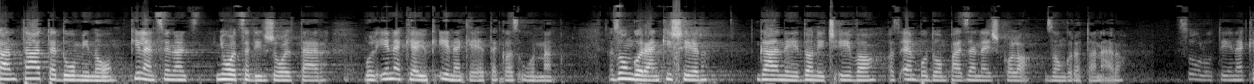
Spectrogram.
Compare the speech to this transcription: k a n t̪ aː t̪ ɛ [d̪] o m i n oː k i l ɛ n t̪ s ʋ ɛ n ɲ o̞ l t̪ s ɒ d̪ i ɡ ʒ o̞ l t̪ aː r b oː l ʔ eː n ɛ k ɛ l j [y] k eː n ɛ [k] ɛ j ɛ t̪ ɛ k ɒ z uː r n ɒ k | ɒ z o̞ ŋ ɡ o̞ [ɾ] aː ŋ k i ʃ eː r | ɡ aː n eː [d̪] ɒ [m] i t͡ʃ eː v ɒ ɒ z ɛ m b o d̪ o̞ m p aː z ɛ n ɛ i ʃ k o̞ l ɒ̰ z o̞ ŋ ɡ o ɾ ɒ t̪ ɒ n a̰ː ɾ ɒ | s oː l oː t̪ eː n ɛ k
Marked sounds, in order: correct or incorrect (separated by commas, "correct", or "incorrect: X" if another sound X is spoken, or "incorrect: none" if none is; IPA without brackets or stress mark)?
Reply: correct, correct, correct, correct, correct, incorrect: n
